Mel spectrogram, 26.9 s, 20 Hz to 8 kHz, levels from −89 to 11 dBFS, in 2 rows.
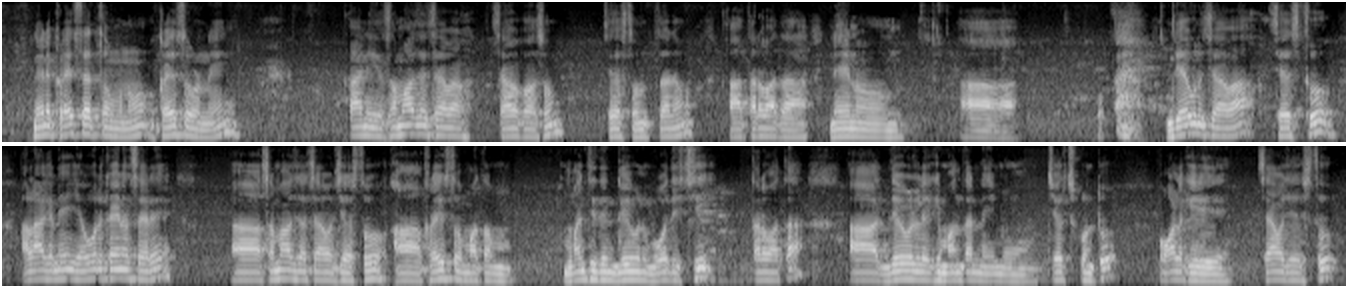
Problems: background sounds at intervals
